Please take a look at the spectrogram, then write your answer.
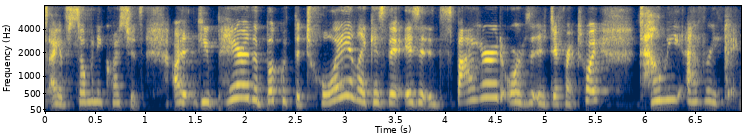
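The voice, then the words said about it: Excited, eager speech. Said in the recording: “hear the excitement in my voice.”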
